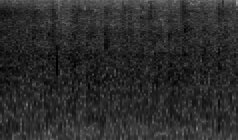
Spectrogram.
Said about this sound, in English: at least it's raining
